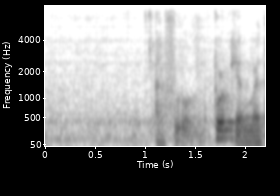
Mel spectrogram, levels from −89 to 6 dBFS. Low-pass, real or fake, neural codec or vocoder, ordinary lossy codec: 7.2 kHz; fake; codec, 24 kHz, 3 kbps, HILCodec; none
